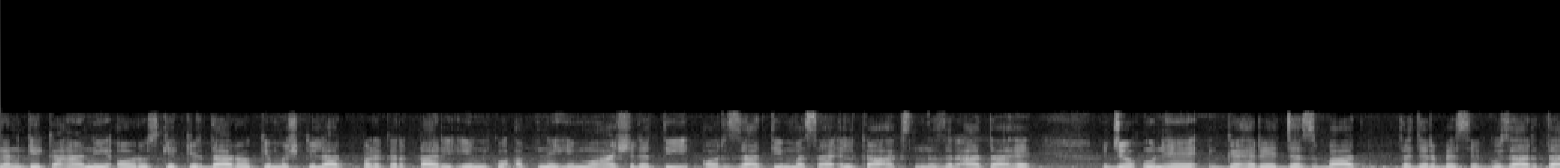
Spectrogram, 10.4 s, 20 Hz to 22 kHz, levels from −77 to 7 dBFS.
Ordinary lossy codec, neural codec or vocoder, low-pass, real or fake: none; vocoder, 44.1 kHz, 128 mel bands every 256 samples, BigVGAN v2; 7.2 kHz; fake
